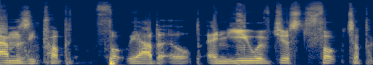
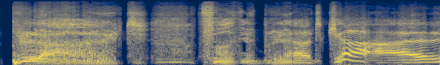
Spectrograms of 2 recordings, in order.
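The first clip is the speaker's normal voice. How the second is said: monster's bellow; 3 semitones higher, 7 dB louder, much slower than usual. Acted. Monster roars over its torn-apart victim, full bellowed war cry. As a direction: bellow it loud like a raging beast, stretching the last word. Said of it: "And he bellows".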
